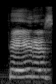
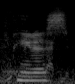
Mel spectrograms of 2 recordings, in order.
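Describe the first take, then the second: First: It is said more loudly, near shouting. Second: It is said at normal speaking volume.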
